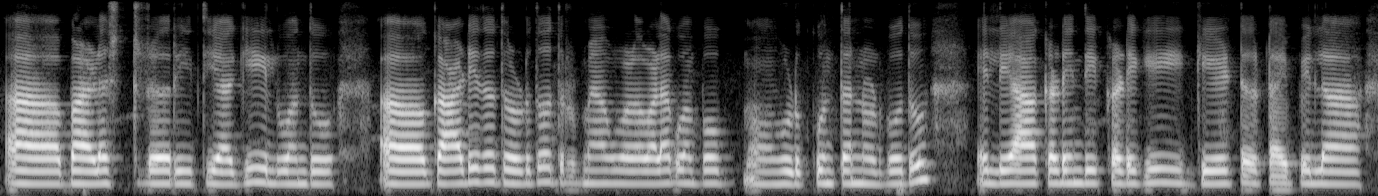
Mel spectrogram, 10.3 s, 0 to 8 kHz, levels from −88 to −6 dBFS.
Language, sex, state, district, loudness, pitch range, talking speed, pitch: Kannada, female, Karnataka, Bidar, -19 LUFS, 190-200 Hz, 135 wpm, 195 Hz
